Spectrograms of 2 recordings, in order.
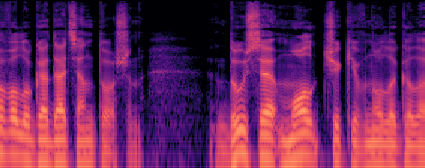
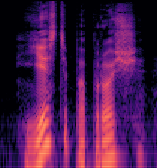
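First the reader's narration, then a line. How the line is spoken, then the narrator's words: Quiet confirmation. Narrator (Russian): тихо подтвердила Дуся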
